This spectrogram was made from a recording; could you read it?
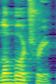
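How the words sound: It is said in a British-style pronunciation. "how my brothers and sisters say on the continent of Africa and the U K"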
